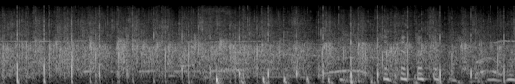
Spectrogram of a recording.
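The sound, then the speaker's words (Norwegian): A live audience at Experimentarium claps steadily in dense, continuous applause for several seconds, giving themselves and the researchers a big hand, the sharp overlapping hand claps holding an even loudness, with a few faint voices and whoops mixed in toward the end. “Giv lige jer selv og forskerne en kæmpe stor hånd.”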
